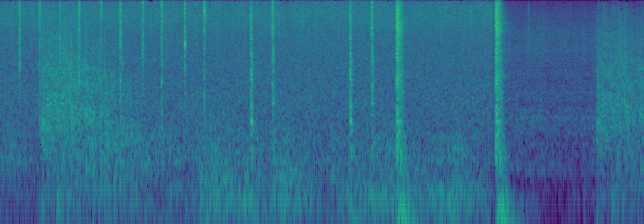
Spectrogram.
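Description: rain

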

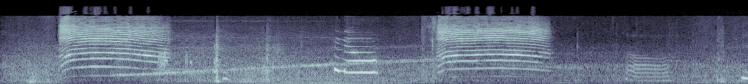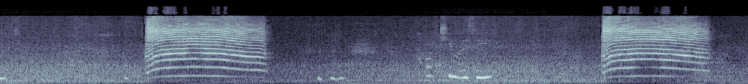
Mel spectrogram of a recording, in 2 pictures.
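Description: sheep bleating

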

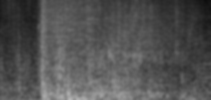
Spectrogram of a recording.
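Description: glass shattering sound effect

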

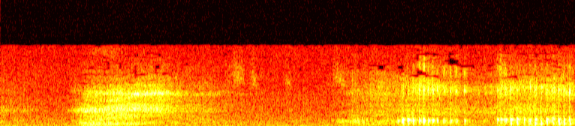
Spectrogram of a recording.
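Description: man snoring

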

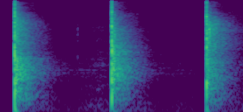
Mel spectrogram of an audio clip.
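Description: hands clapping

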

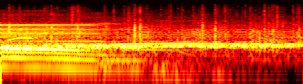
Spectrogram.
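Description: audience applause and cheering

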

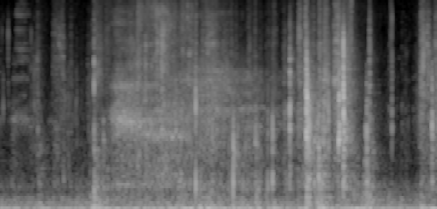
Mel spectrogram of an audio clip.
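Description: paper rattling

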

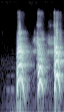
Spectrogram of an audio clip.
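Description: dog barking

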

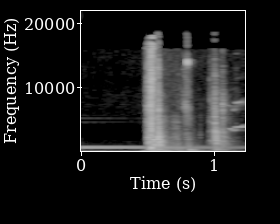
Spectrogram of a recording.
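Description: doorbell ringing

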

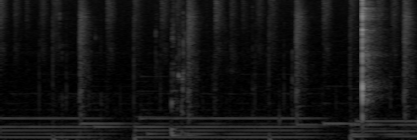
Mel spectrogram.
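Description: drinking water

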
